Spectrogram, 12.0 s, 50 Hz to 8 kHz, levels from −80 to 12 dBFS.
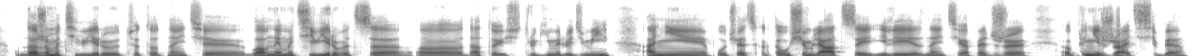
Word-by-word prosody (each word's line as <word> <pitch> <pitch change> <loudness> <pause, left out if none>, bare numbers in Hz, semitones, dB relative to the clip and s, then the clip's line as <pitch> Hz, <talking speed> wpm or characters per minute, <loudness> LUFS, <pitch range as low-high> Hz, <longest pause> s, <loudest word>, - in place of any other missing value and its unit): Даже 170 +7 +5
мотивирует 155 - 0
это, 125 -1 -5
знаете, 130 +1 -4
э. 110 -1 -1
Главное 135 +4 +4
мотивироваться, 120 -7 0
э, 110 -1 0
да, 145 +7 -2
то 145 -3 -7
есть 115 +1 -6
другими 120 -1 -4
людьми. 120 - -2 0.3
А 115 - +4
не, 115 -3 +2
получается 120 +2 -3
как-то, 110 0 -5
ущемляться 120 -3 +3
или, 115 +1 +1
знаете, 110 0 -4
опять 110 +2 -4
же, 110 -1 +1 0.3
э, - - -2
принижать 115 -6 +2
себя. 105 +1 -4
120 Hz, 125 wpm, -23 LUFS, 110-135 Hz, 0.3 s, Даже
